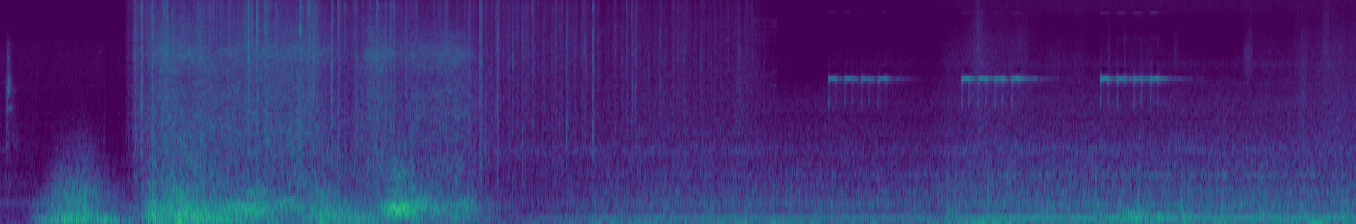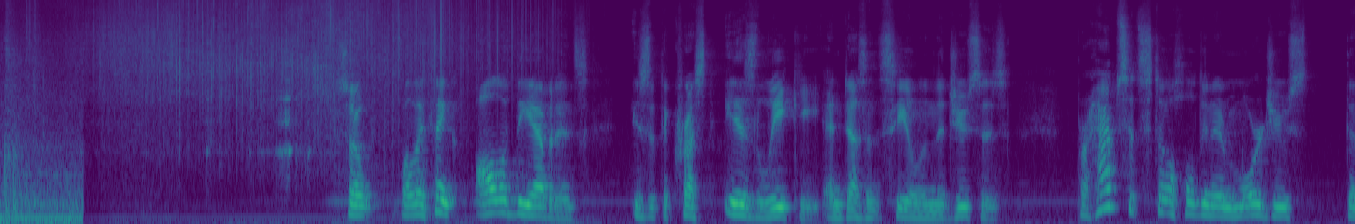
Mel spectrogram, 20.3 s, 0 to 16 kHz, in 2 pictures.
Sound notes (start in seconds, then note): 0.0 air whooshing; 6.2 thermometer beeping; 10.7 steak sizzling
